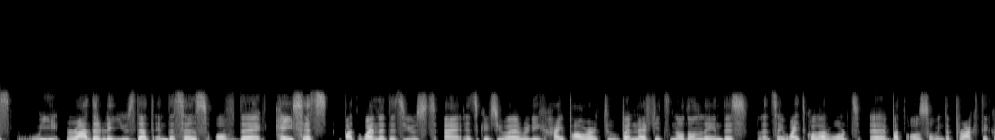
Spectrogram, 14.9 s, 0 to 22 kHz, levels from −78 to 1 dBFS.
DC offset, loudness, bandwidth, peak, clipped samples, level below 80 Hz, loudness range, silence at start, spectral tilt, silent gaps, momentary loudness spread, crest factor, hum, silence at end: under 0.1%; -22 LUFS; 8 kHz; -4 dBFS; under 0.1%; -72 dBFS; 2 LU; 0 s; -4 dB/octave; 4.07-4.12 s, 11.25-11.34 s, 12.94-13.03 s; 11 LU; 18 dB; none; 0 s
